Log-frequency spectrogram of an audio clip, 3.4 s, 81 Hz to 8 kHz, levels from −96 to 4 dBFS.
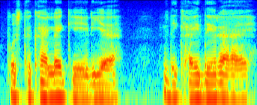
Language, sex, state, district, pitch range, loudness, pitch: Hindi, male, Maharashtra, Mumbai Suburban, 100-110 Hz, -16 LUFS, 105 Hz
